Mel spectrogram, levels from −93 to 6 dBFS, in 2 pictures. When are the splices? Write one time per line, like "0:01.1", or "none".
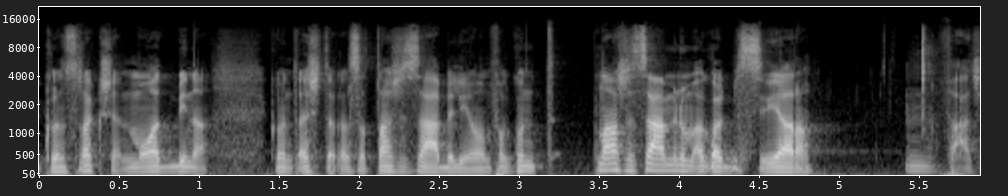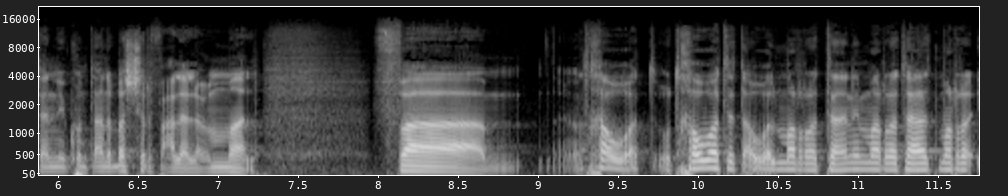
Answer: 0:09.3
